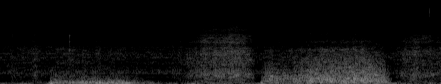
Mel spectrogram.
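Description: Faint wind noise rumbling on a camera microphone, coming and going in uneven gusts with a light hiss, as the camera moves down a snowy slope.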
